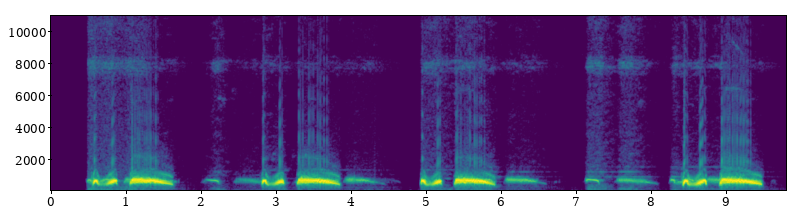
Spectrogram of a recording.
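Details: Spotted dove calling as a lure to draw down and anger rival doves: four repeated cooing phrases, each two quick low notes and a drawn-out hoarse coo with a soft trailing note, roughly every two seconds.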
